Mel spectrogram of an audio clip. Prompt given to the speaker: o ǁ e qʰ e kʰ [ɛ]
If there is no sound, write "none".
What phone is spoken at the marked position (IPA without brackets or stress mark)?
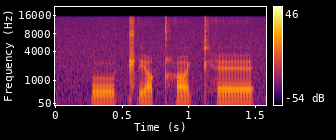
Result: ɛ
